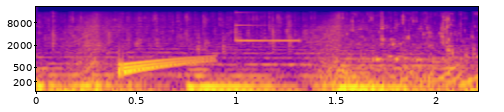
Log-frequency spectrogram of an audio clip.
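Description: Background music with a steady low beat, overlaid by a cartoon pouring sound effect: a quick gurgle that rises in pitch like a vessel filling. A short high ding follows about a second in.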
